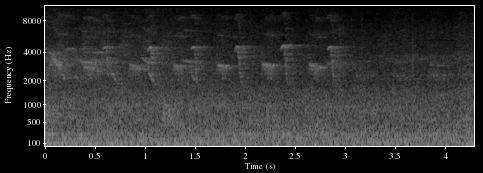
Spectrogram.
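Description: A bird calling repeatedly, short quickly falling chirps about three a second, which stop about two-thirds of the way through, over a steady low background noise.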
